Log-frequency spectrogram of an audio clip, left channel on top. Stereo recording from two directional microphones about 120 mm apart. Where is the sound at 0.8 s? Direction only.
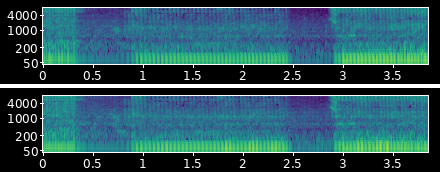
20° right (ahead or behind).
